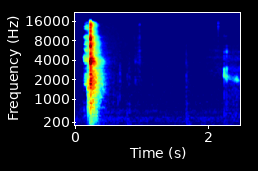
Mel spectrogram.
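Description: Embroidery floss pulled sharply through the fabric: one short, sharp swish about a quarter-second in.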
